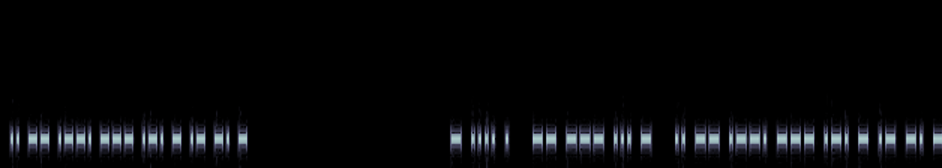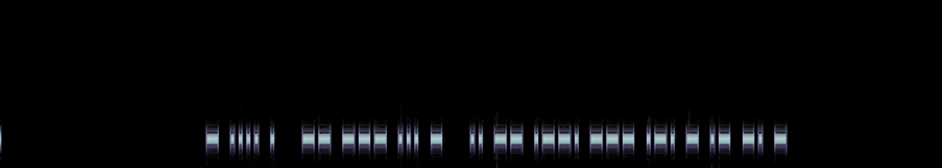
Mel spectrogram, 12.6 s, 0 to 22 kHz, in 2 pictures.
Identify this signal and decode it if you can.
Morse code, heard as a keyed tone, about 58 wpm, 700 Hz. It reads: IMPORTANT THE MOST IMPORTANT THE MOST IMPORTANT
